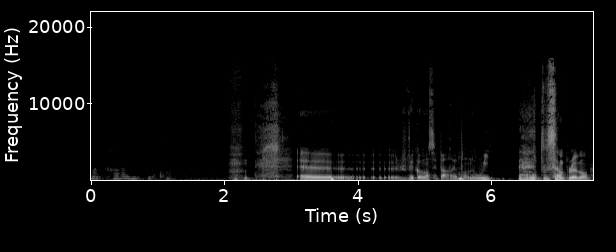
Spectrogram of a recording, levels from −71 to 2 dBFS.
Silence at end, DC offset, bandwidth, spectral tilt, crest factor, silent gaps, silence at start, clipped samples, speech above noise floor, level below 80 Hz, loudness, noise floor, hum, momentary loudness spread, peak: 0 s; under 0.1%; 16.5 kHz; -5 dB/octave; 22 dB; none; 0 s; under 0.1%; 33 dB; -52 dBFS; -29 LUFS; -61 dBFS; none; 18 LU; -8 dBFS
